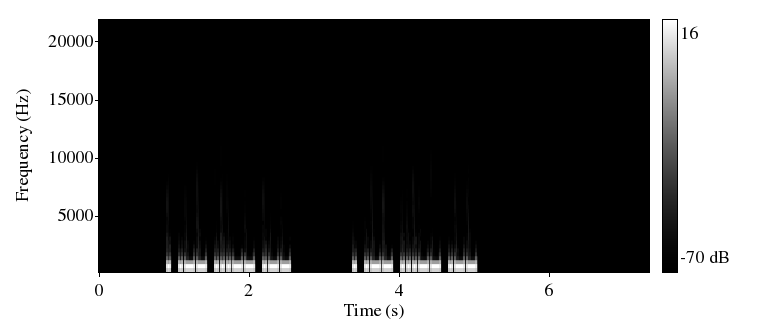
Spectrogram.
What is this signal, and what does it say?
Morse code, heard as a keyed tone, about 32 wpm, 700 Hz. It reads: EW3W EW3W
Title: DXCC-100 Call Signs - 4 Characters - Repeated 2x - 30wpm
